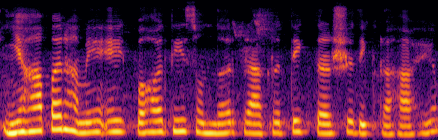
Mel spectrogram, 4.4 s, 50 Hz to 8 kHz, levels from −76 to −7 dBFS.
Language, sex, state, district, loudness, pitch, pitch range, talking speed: Hindi, female, Madhya Pradesh, Dhar, -16 LUFS, 215 Hz, 200-235 Hz, 165 wpm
